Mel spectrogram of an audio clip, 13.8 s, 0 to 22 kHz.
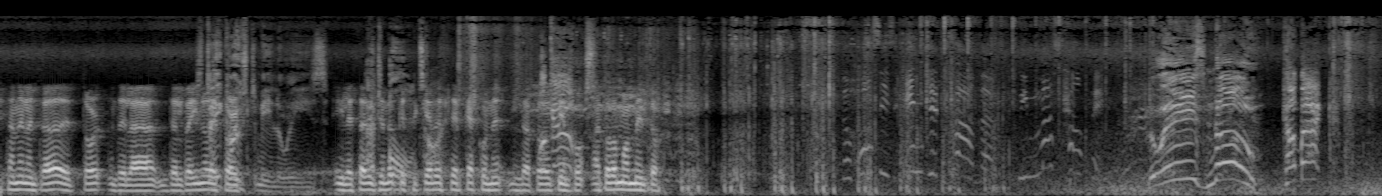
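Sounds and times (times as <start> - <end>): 
speech: 0.0 - 7.1
horse hooves clip-clopping: 4.5 - 12.2
horse-like whinny: 5.2 - 7.1.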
